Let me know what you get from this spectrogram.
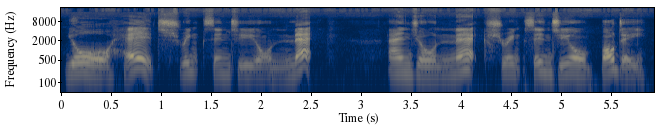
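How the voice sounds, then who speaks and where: A woman voicing a nasty old man who taunts slowly and with relish. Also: mid-range voice, no echo, clean studio sound, pitched below the performer's own voice. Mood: menacing. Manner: slow, gloating and emphatic. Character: nasty gloating old man, cruel trickster.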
